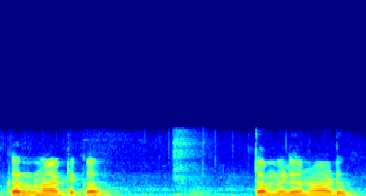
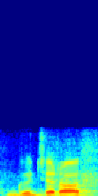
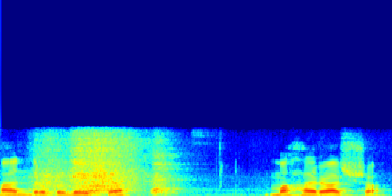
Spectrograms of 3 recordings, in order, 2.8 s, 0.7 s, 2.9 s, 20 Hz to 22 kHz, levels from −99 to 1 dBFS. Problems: background sounds at intervals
